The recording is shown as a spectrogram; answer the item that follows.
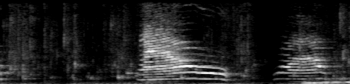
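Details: Male kitten meowing during his first bath while his wounds are cleaned: one long, drawn-out, high wavering meow, then a shorter one starting as a person speaks softly.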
